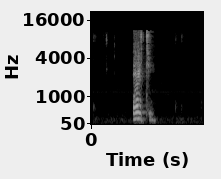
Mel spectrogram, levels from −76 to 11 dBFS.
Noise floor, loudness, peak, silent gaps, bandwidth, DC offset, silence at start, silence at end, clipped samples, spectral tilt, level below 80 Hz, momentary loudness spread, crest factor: -61 dBFS; -22 LUFS; -8 dBFS; none; 11.5 kHz; under 0.1%; 0.3 s; 0.95 s; under 0.1%; -1 dB/octave; -68 dBFS; 25 LU; 20 dB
